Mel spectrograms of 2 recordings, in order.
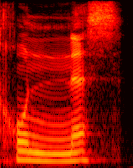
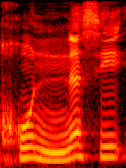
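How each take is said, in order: First: The word ends on a silent s sound. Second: The word ends with an added i vowel. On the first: The speaker calls it right. "last letter becomes a silent letter" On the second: The speaker calls it wrong. "It's not khunnasi"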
